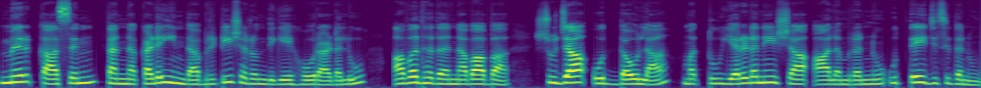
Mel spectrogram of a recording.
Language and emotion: Kannada, neutral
